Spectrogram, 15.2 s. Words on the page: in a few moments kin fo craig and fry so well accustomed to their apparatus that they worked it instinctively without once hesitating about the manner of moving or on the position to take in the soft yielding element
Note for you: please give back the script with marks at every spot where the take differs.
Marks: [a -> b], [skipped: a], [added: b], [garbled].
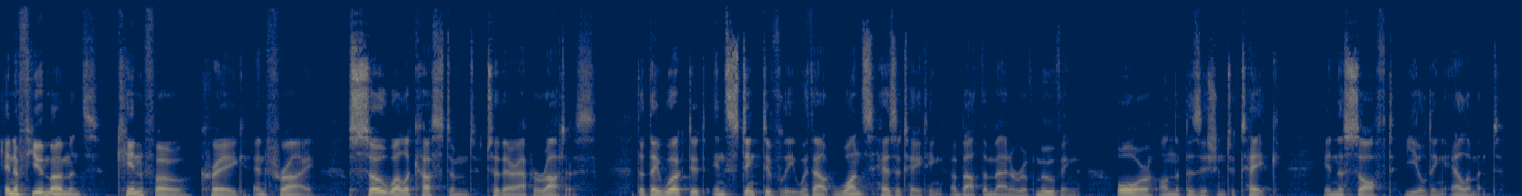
in a few moments kin fo craig and fry so well accustomed to their apparatus that they worked it instinctively without once hesitating about the manner of moving or on the position to take in the soft yielding element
